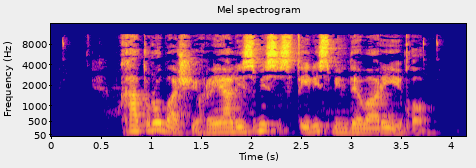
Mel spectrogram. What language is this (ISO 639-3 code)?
kat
